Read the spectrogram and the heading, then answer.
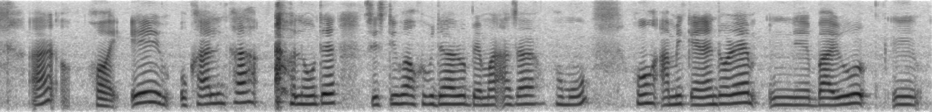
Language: Assamese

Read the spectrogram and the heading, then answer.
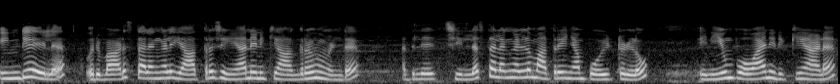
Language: Malayalam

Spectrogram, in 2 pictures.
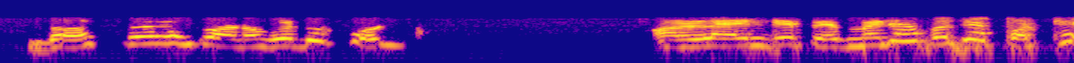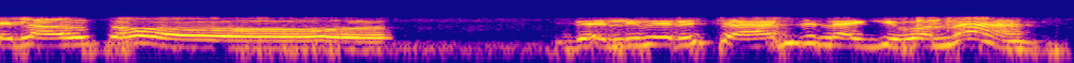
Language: Odia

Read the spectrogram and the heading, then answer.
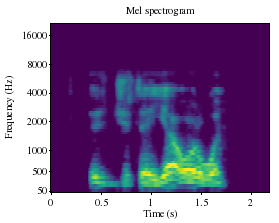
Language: Kabyle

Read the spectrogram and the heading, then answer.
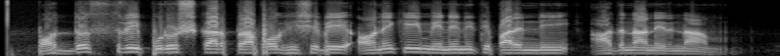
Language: Bangla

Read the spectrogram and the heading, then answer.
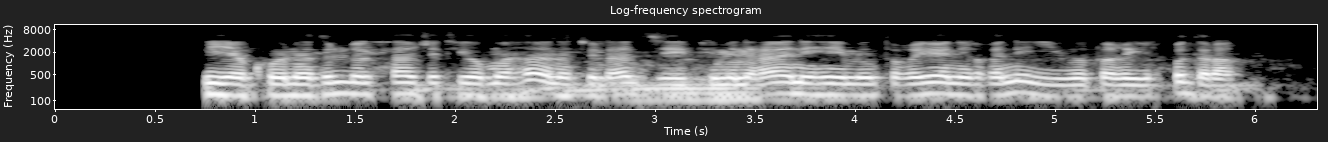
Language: Arabic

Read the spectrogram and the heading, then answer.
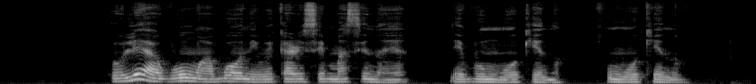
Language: Igbo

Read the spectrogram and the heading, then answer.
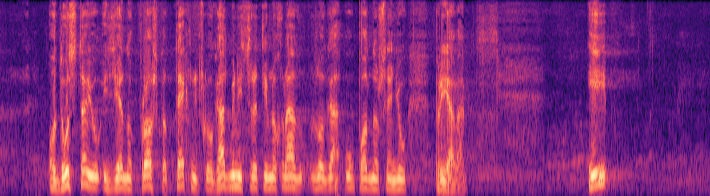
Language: Serbian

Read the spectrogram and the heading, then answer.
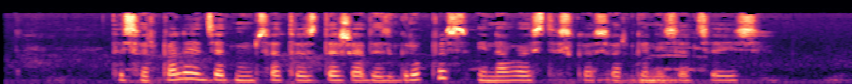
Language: Latgalian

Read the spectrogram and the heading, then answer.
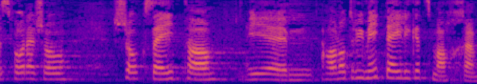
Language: Swiss German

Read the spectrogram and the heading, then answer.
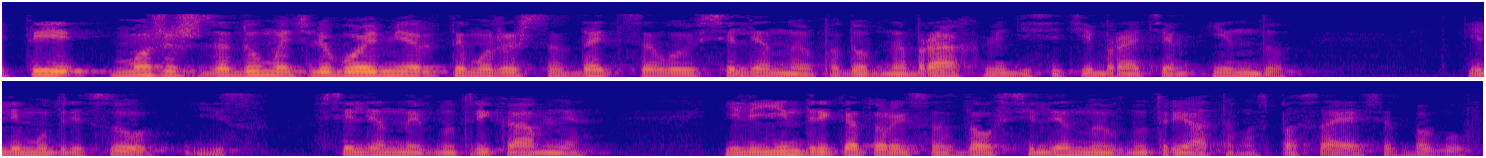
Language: Russian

